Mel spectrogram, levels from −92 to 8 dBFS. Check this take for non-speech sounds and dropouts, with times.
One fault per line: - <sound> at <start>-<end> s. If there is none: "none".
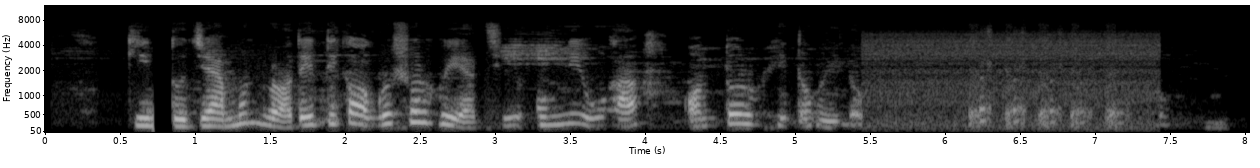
- dropout at 0.7-0.8 s
- laugh at 6.2-7.3 s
